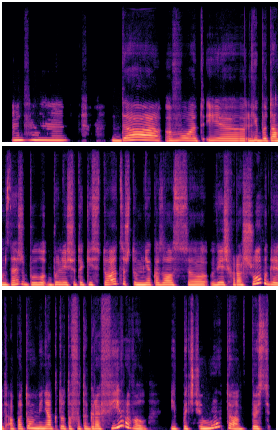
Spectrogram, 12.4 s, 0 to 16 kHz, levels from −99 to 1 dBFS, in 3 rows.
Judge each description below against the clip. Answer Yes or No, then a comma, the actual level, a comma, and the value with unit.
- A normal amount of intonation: Yes, average, 3.4 semitones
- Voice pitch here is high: Yes, high, 220 Hz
